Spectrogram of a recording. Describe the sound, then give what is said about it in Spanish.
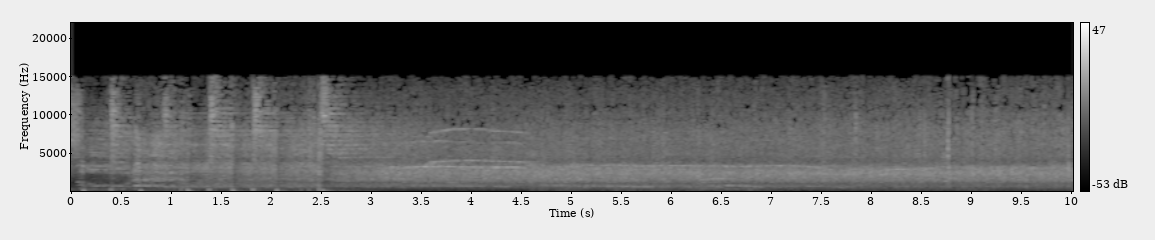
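Theatre audience in Cádiz rising to cheer after a hard-hitting finale: a few loud, sharp beats open, then a sustained, dense roar of applause with shouting voices throughout. “Y ahí ven ustedes la reacción del público con buena parte del patio de butacas y palcos que se ha levantado como un resorte ante ese remate potente de duras críticas al sector”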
